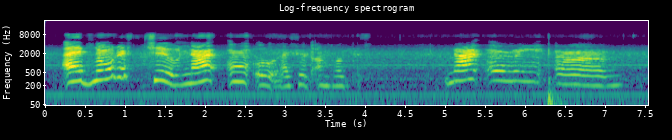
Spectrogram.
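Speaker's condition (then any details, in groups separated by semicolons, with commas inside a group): Cerebral palsy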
